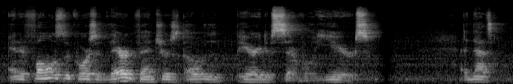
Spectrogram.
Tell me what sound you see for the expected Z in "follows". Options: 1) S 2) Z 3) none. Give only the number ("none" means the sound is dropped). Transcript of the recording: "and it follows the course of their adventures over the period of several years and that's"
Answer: 2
